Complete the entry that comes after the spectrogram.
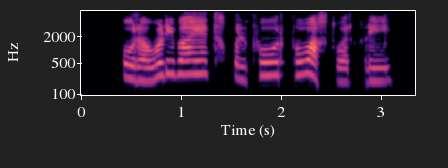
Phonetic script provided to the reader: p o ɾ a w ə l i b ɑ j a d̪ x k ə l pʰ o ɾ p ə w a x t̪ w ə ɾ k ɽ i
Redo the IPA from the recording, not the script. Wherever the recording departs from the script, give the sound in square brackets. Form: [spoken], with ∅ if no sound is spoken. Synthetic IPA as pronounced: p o ɾ a w ə [ɽ] i b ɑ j a d̪ x [p] ə l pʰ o ɾ p ə w a x t̪ w ə ɾ k ɽ i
